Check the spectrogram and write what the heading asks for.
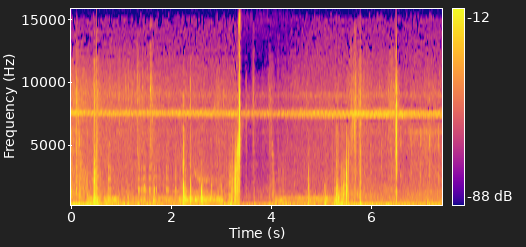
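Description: Scattered light taps and scuffs of macaques moving about on rock, over a thin steady high insect drone. The low background hum cuts out abruptly about a third of the way through.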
